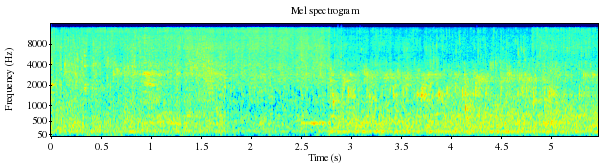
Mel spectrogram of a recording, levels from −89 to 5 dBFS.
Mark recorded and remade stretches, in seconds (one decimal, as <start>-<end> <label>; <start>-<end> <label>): 0.0-1.6 recorded; 1.6-3.9 remade; 3.9-5.5 recorded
